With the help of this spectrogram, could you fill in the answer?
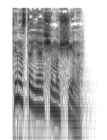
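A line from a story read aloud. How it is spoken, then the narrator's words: Sigh. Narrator (Russian): вздохнула она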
